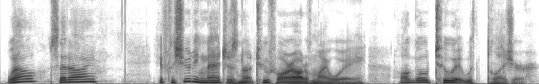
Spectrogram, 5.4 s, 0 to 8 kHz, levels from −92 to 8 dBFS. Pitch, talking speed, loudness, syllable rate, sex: 155 Hz, 235 wpm, -16 LUFS, 5.7 syllables/s, male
